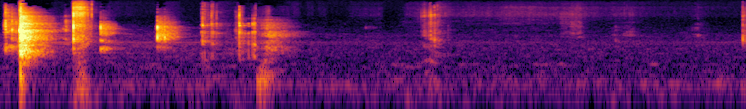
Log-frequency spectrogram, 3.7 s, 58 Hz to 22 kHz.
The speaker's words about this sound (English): Our last beer today is again from Pipe Dreams. It's Sweet Smart Sour Ale. In 3, 2, 1, crack.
